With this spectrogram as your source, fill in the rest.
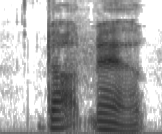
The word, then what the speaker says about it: .NET: .NET, pronounced .NET, framework is a platform made to develop applications.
